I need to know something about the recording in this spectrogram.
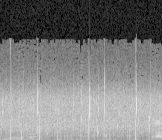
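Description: Steady rain falling, with many sharp, separate drop hits throughout.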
